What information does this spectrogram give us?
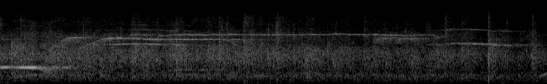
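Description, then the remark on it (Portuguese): A crowd applauds God steadily for several seconds, a dense wash of clapping with high, thin whistles riding over it. No one speaks. “Aplaude esse Deus.”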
